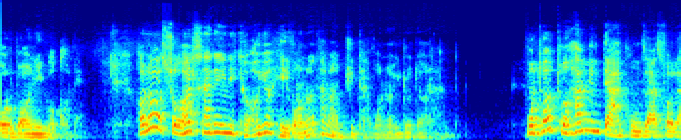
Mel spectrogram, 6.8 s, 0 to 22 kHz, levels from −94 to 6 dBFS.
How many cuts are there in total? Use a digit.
1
